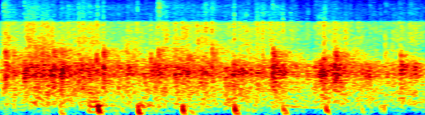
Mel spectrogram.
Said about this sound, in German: Come on, Applaus für das. Ja.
